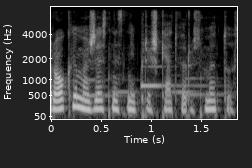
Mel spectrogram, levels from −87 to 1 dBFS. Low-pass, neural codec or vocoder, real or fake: 7.2 kHz; none; real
